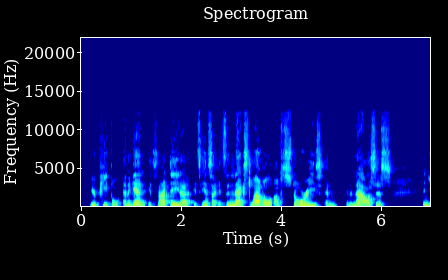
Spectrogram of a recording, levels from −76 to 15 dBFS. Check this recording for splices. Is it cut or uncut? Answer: uncut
